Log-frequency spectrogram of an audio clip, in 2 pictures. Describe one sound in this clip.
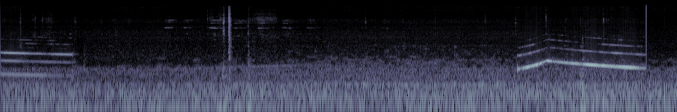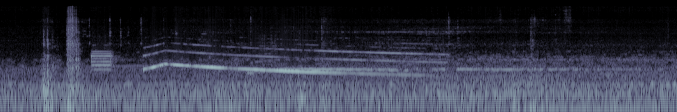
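Car engines and tyres rumble steadily along a busy street.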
